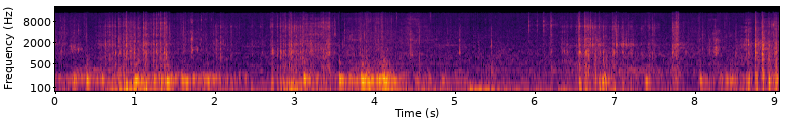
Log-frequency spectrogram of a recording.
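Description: A metal blade shaves the surface of a solid green oval bar of soap, with the shavings piling up. The scraping comes in uneven, rasping bursts with a dull, low-heavy body and brief bright crackles.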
